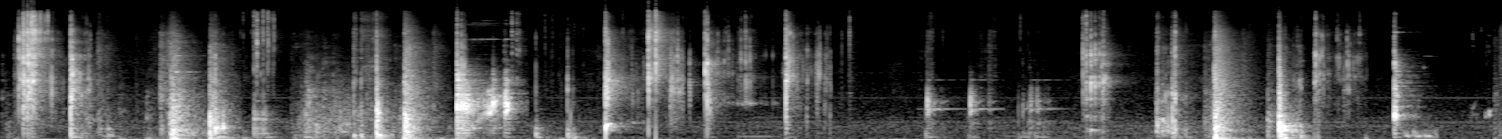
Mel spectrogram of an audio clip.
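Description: Kitchen clatter from making breakfast: an irregular series of sharp knocks and clicks as a bowl, a glass tumbler, a cereal box and a tablet bottle are handled and set down on a stone countertop, one clink ringing briefly about five seconds in.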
